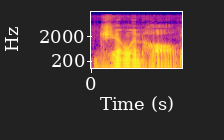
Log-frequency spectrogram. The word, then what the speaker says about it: Gyllenhaal: Gyllenhaal? How do you say his Gyllenhaal? – Name? Gyllenhaal.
